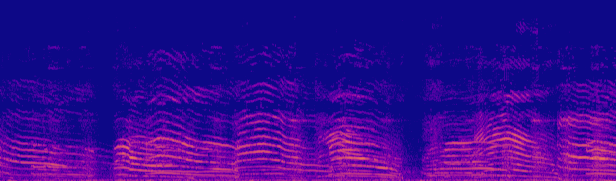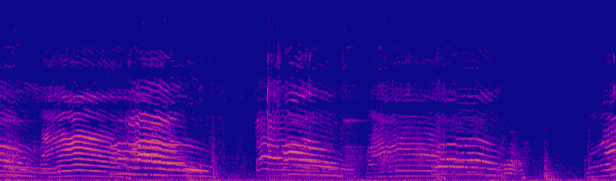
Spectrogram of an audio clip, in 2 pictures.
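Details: Several kittens calling for their mother, possibly cold or hungry: dense overlapping high meows, each an arched harmonic cry, coming in quick bursts with little pause across the whole stretch.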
